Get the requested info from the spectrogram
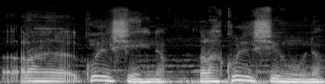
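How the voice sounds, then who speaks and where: A man speaks at a medium pitch and a very slow pace. Music plays in the background. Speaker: book summary narrator. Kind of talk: book summary narration. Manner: calm.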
